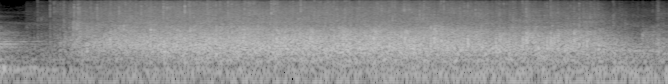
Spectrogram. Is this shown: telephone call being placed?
no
